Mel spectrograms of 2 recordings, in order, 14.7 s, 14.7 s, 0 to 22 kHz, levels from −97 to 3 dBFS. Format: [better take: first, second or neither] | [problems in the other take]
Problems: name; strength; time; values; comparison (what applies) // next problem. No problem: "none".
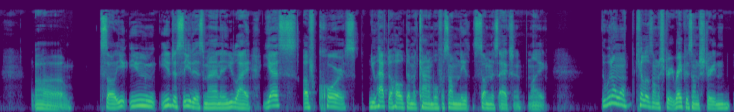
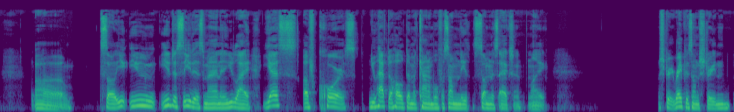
first | audio cutting out; at 12 s for 1 s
